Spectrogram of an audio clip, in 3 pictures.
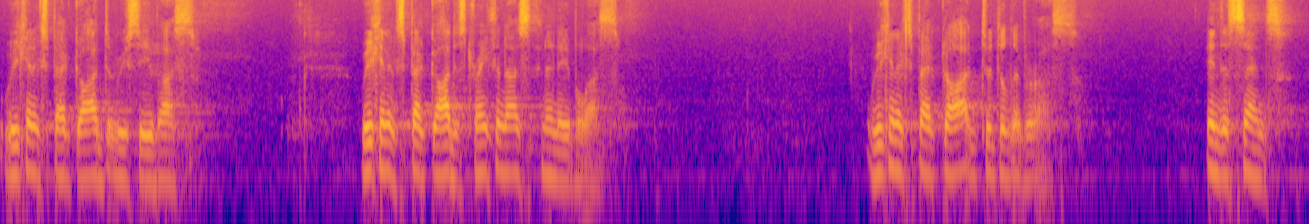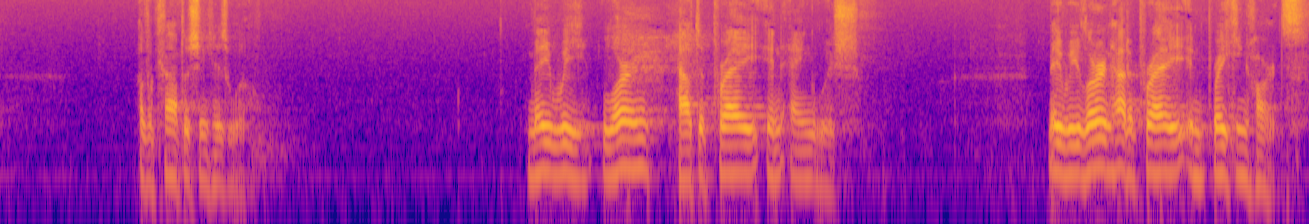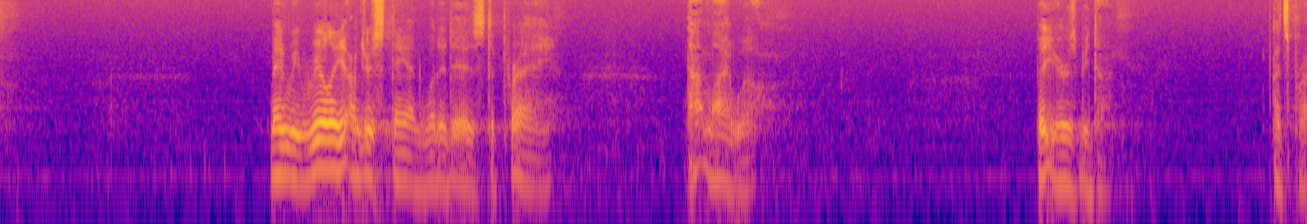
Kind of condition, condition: setting, large echoing room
